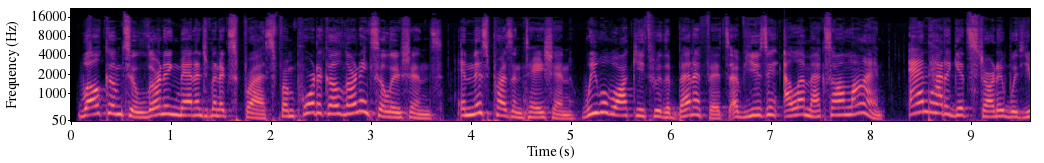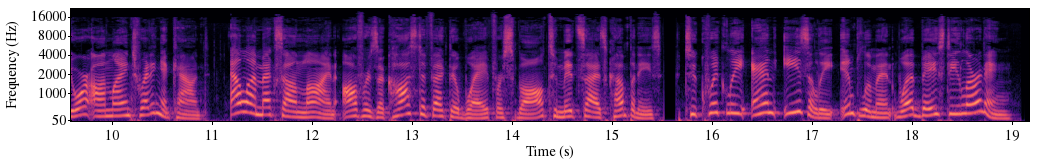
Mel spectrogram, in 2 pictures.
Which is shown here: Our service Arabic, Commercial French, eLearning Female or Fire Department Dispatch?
eLearning Female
